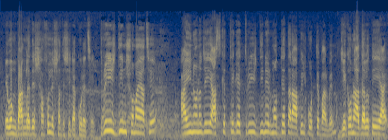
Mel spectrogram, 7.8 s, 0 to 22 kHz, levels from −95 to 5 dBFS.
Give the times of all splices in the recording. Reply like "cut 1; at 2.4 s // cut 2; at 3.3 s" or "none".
cut 1; at 1.9 s // cut 2; at 6.7 s

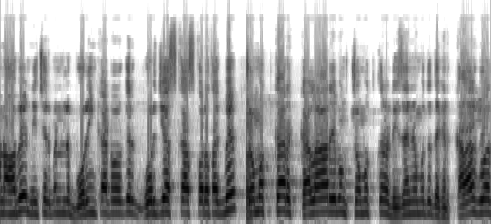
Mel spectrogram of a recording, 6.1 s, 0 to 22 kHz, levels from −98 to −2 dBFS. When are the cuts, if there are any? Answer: cut 1; at 3.0 s

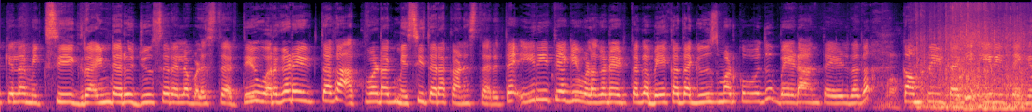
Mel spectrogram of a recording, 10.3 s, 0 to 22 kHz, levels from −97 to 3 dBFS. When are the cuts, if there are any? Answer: none

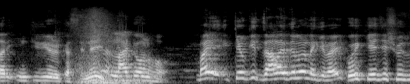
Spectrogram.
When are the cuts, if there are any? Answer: cut 1; at 1.1 s

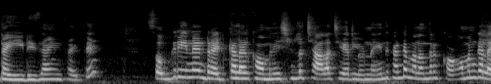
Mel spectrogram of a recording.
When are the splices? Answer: none

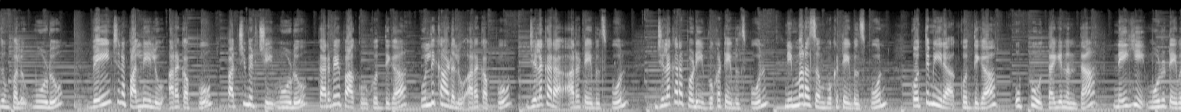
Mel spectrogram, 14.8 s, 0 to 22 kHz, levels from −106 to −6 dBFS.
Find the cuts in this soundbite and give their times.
cut 1; at 13.8 s

